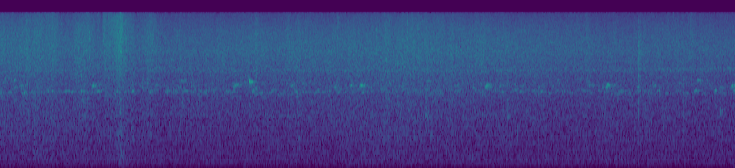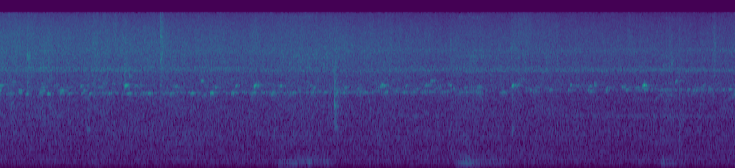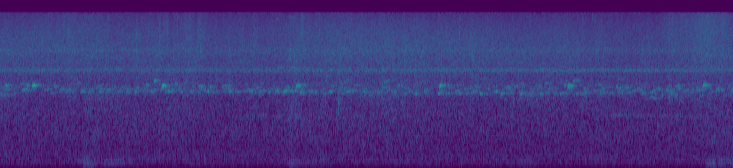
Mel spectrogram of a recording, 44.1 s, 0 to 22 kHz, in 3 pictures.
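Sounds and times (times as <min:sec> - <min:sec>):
wind hiss: 0:00.0 - 0:44.0
frogs calling: 0:09.5 - 0:44.0.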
